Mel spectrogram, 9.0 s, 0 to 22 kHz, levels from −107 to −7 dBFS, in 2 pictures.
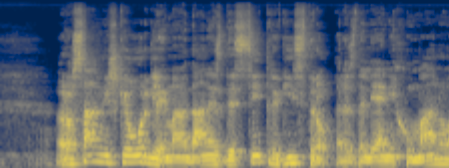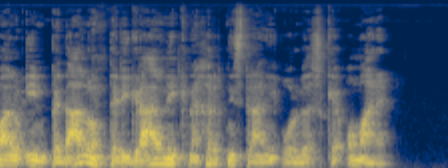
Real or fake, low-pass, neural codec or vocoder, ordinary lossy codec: real; 19.8 kHz; none; none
